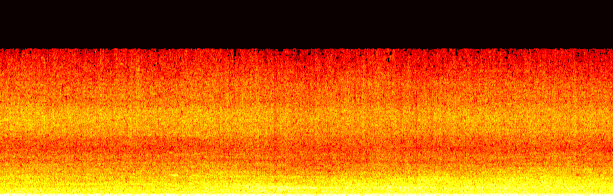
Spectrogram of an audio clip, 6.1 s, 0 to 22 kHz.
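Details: Restored 1967 Chevrolet C10 Custom with 327 V8 after a frame-off restoration, started and idling: even, lumpy small-block burble with a steady beat, no knocks or misses; fires up and runs perfect, normal V8 idle.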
